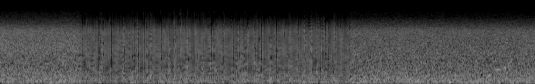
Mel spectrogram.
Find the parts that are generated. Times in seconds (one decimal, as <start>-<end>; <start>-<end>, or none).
0.8-3.5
